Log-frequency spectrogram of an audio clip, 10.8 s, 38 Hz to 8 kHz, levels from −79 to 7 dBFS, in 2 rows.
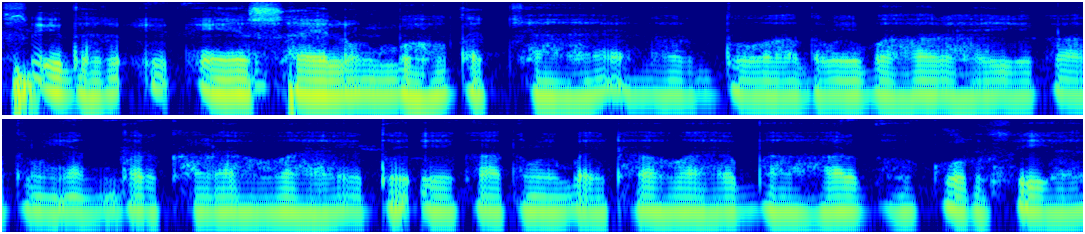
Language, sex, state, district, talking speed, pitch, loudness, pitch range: Hindi, male, Bihar, Araria, 155 wpm, 100 Hz, -39 LUFS, 100-105 Hz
